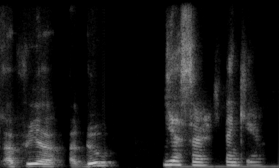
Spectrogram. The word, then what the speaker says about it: Afua: It's like Sophia, but it's Afia. Afia. Okay, I'm sorry. I keep saying A-F-U-A, Afua.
